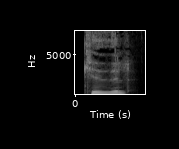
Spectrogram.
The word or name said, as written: kedel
